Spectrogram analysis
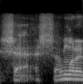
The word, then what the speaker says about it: Szasz: And the way I was going to chop your name up, at first I was going to say it.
